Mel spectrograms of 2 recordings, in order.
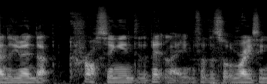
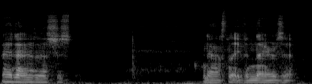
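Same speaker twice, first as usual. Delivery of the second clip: usual speaking voice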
